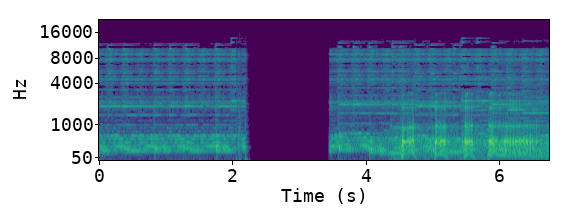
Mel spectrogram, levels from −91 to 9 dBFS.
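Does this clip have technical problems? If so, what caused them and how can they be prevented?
Yes. Around 2.05 to 2.10 s and again 2.10 to 2.15 s, two bursts of short concealed packet loss, roughly 20 ms and 40 ms, arrived too late to decode. The receiver patched each gap by extending the preceding sound, leaving a brief smear or wobble. A jitter buffer with more headroom and forward error correction would absorb such small losses.

From 2.19 to 3.47 s, a long network dropout likely starved the receiver of packets for about 1.26 s. Concealment stretched the last sound into a fading tail, then about 1.2 s of silence followed before the sound resumed with that stretch missing. A more stable connection, such as a wired link or less congested network path, would prevent this.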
